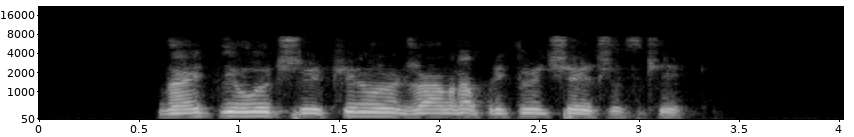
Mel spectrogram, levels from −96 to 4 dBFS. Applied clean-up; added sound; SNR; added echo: neural mask model DeepFilterNet 3.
